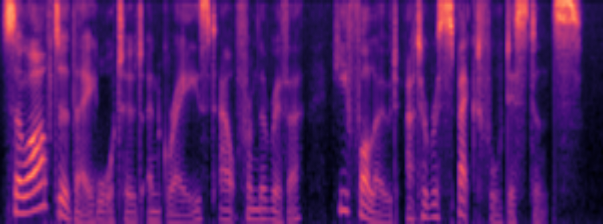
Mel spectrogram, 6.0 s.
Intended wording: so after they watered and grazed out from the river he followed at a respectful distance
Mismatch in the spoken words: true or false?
false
